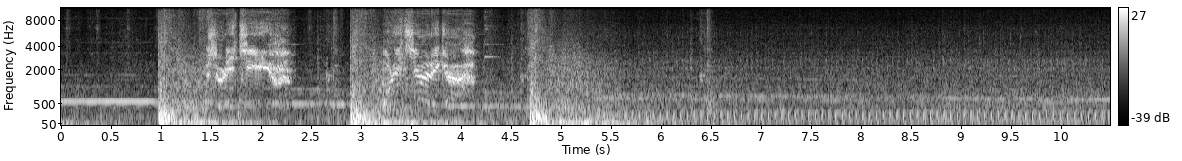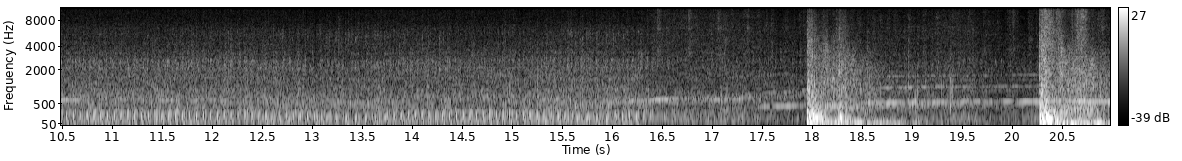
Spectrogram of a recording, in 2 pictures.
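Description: Tank guns fire with loud booms.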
